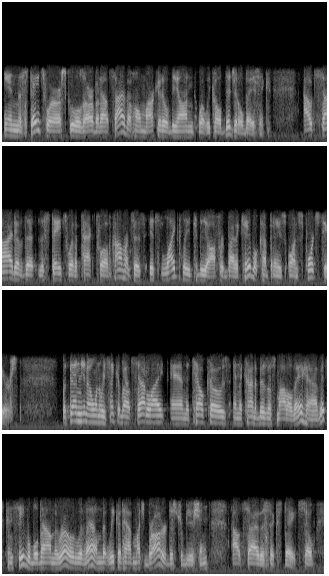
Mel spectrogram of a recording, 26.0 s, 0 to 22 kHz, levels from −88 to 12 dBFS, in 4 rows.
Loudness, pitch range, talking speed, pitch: -23 LUFS, 115-140 Hz, 195 wpm, 125 Hz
